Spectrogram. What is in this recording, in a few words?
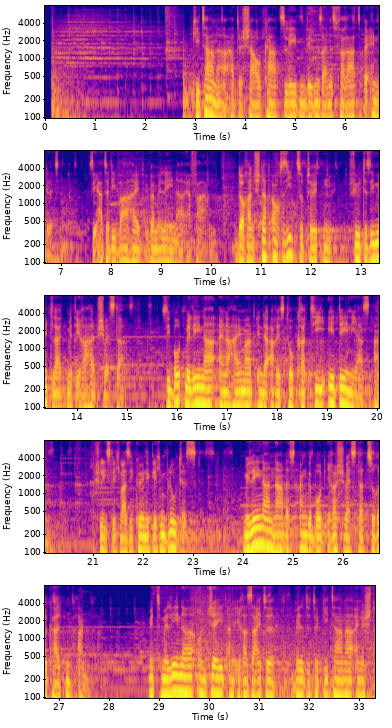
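music voice over endings German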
